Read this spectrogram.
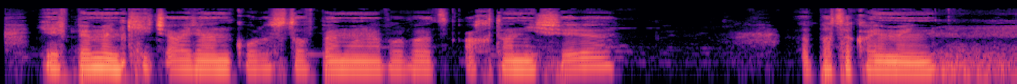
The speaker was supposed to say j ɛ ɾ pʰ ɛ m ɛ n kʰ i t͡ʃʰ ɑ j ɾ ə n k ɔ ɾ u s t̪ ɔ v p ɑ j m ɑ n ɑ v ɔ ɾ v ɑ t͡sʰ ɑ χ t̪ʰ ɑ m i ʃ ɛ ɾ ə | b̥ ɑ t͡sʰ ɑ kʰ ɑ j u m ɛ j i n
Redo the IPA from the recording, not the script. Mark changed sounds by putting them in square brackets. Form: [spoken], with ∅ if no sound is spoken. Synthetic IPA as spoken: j ɛ ɾ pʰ ɛ m ɛ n kʰ i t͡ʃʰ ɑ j ɾ [ɑ] n k ɔ ɾ u s t̪ ɔ v p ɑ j m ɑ n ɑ v ɔ ɾ v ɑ [t͡s] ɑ χ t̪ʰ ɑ [n] i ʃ ɛ ɾ ə | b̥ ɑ t͡sʰ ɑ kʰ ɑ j u m ɛ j i n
